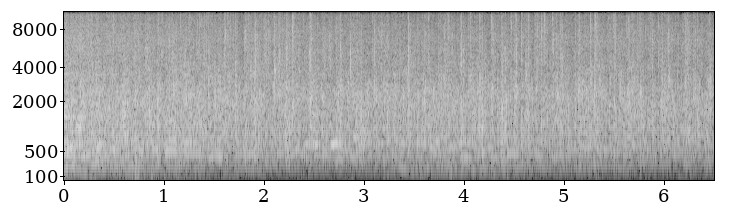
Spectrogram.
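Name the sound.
clapping applause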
